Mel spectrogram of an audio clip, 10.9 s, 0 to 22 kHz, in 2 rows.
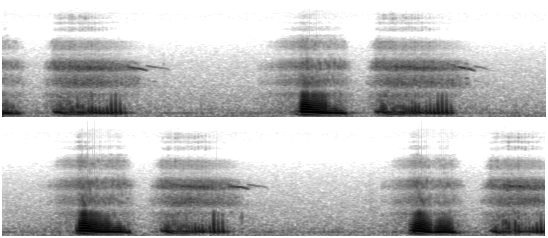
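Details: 3.5-year-old boy snoring in sleep: about 18 breaths a minute, each a rattling, vibrating snore followed by a softer noisy breath.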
